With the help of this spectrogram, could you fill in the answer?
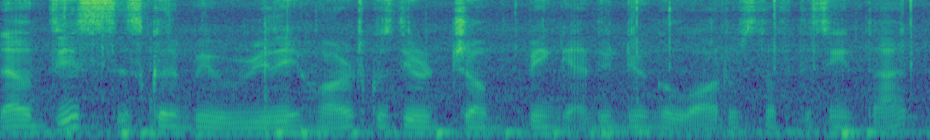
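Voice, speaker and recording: A man with a non-native accent speaks at a fairly quick pace in a dark, mellow tone and fairly low pitch. His pitch varies in an ordinary way, and the room echo is audible. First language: not English. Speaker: gaming youtuber. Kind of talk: gameplay tutorial. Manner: casual, hesitant.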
